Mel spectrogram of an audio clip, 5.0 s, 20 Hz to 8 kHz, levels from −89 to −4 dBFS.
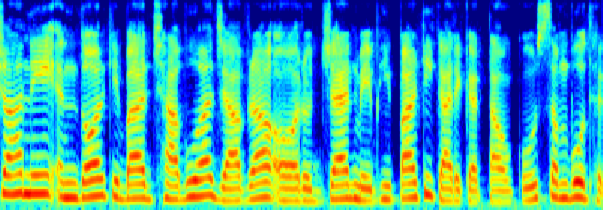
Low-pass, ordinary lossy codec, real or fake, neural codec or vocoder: none; none; fake; codec, 16 kHz, 8 kbps, FunCodec, trained on Chinese and English, 25 frames a second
